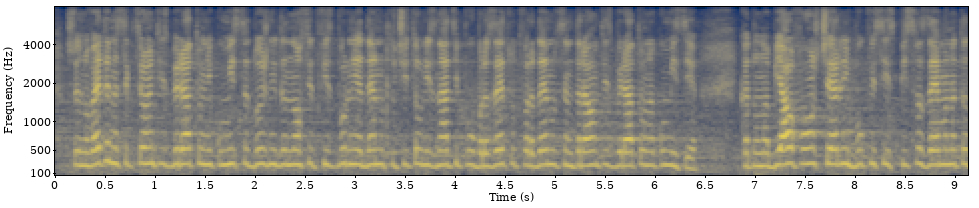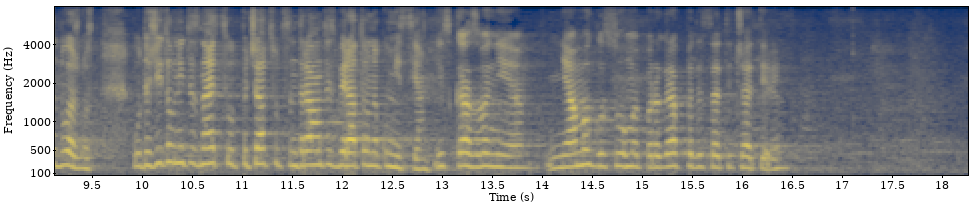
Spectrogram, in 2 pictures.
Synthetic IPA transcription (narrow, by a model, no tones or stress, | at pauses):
t͡ʃlɛnovɛt̪ɛnɐsɛk̚t̪siɔnit̪ɛizbiɾat̪ɛlˠnikomisi̥əd̪lˠɤʒnid̪ɐnɔsʲjət̪fizboɾnijəd̪ɛnot̪lʲut͡ʃit̪ɛlˠniznat̪sipoːbɾɐzɛt̪sot̪vəɾd̪ɛnot̪sɛnt̪ɾalˠnət̪əizbiɾat̪ɛlˠnəkomisijə | kɐt̪ɔnɐbjalˠfɔnʃt͡ʃɛɾnibukvisɛispisvəzɛmɛnət̪əd̪lˠɤʒnost̪ot̪ɛʒit̪ɛlˠnit̪ɛznat̪si̥siot̪̚pɛt͡ʃat̪iot̪sɛnt̪ɾalˠnət̪əizbiɾat̪ɛlˠnəkomisijəiskazvəniənʲaməɡlˠɐsuvɐmɛpɐɾɐɡɾafpɛd̪ɛsɛt̪it͡ʃɛt̪iɾi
